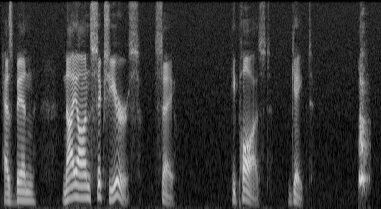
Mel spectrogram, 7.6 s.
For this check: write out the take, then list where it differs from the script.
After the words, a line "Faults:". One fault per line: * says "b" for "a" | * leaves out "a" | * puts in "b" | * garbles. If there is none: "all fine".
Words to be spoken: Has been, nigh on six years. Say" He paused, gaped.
Has been, nigh on six years. Say" He paused, gaped.
Faults:
all fine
